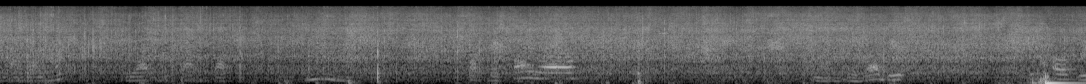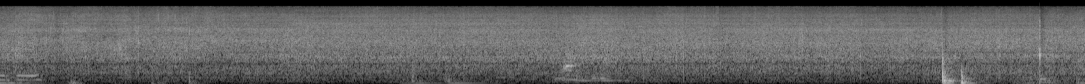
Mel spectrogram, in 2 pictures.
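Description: Cabbage leaves sizzling in hot oil in a frying pan while they are tossed with tongs, a steady hiss throughout. A few knocks come through, the loudest about halfway.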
